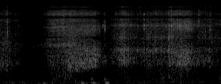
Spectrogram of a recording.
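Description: Dry fallen leaves rustling and crackling as a Garden Weasel wire-cage nut gatherer is rolled through them picking up walnuts, in two swells of rustle.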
